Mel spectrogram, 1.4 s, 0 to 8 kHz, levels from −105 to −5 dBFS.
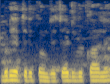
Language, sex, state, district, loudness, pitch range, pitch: Rajasthani, male, Rajasthan, Churu, -19 LUFS, 140-145 Hz, 140 Hz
